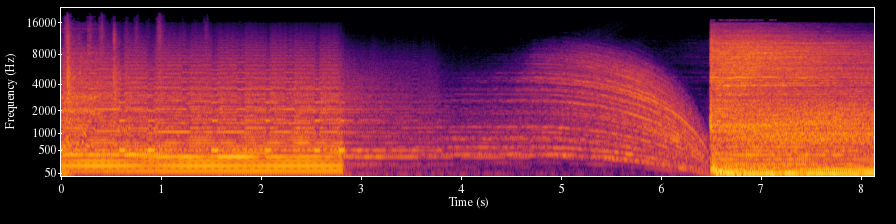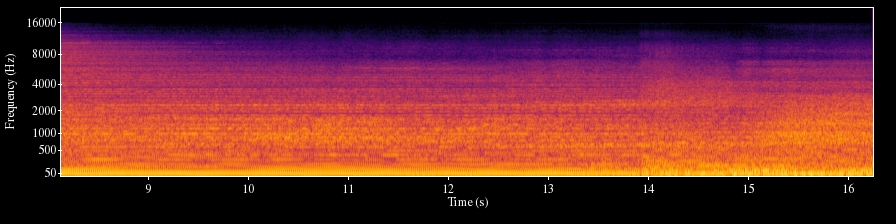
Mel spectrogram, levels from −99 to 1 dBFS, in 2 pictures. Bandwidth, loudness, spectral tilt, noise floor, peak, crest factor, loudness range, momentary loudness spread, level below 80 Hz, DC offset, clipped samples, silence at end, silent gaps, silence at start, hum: 15 kHz; -17 LUFS; -4.5 dB/octave; -38 dBFS; 0 dBFS; 16 dB; 9 LU; 17 LU; -20 dBFS; under 0.1%; under 0.1%; 0 s; none; 0 s; none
